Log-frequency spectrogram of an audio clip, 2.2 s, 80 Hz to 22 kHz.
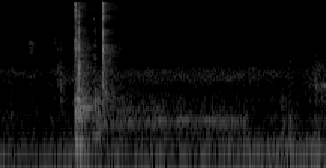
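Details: Aprilia RST1000 Futura with no spark and the fuel pump not priming. On turning the ignition off, two sharp clicks about a fifth of a second apart come from behind the dash; source unknown, and the fuses checked are good.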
